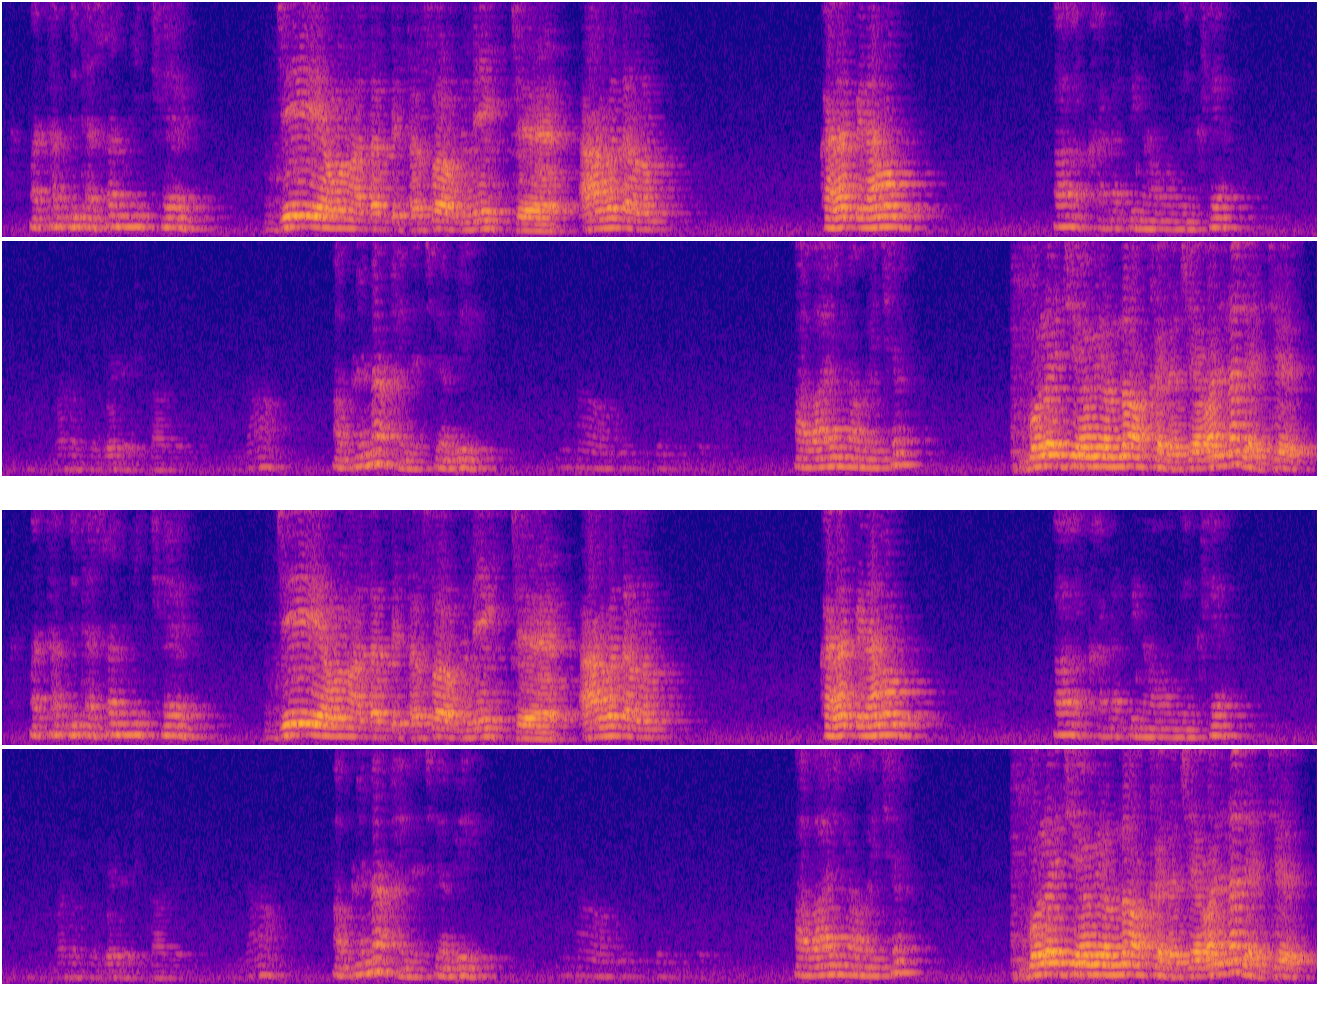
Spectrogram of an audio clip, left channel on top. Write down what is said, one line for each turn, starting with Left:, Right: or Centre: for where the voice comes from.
Left: माता पिता सब नीक छै
Right: जी हमर माता पिता सब नीक छै अहाँ बताउ ने खाना पीना हो
Left: ह खाना पीना हो गेल छै
Right: बै छ् <inaudible>
Left: अपने न खाय ले छिय अभी
Right: <inaudible>
Left: आवाज नय‌अबै छै
Right: बोलै छी अभी हम न अखैेले छीय आवाज न जाइ छै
